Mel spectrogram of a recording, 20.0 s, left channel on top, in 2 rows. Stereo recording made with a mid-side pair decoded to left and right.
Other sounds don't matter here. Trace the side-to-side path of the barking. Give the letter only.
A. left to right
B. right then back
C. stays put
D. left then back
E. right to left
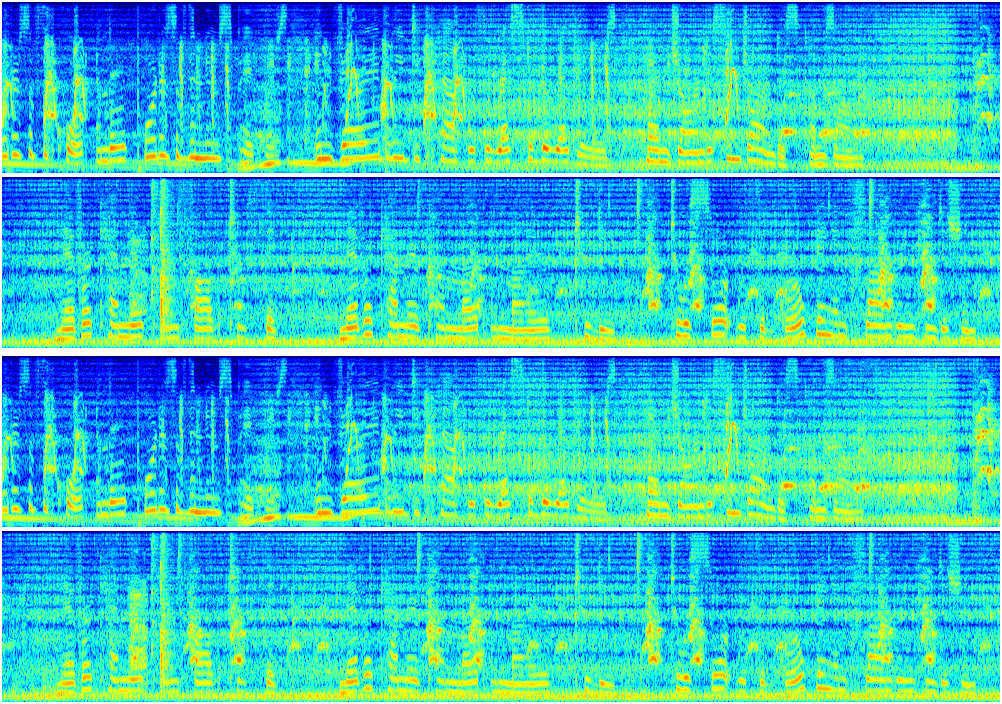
B.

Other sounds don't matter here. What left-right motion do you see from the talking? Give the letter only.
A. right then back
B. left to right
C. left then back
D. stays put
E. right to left
D.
